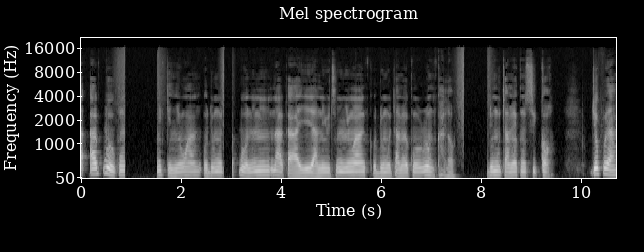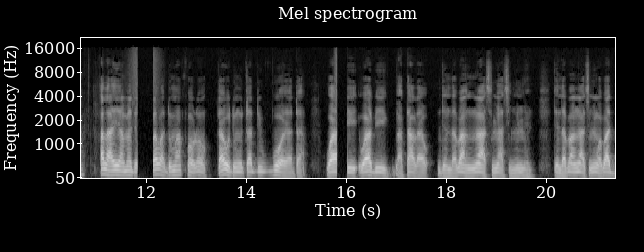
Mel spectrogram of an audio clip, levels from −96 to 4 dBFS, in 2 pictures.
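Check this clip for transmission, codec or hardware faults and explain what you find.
The speech has five wireless microphone squelch dropouts, at 0.62–1.72 s, 2.75–3.07 s, 7.44–8.28 s, 11.59–12.35 s and 15.74–16.04 s, with silences of 0.65, 0.17, 0.48, 0.32 and 0.22 s. Each time the FM signal fades, hiss rises briefly, the receiver's squelch mutes, and the voice returns. This shows as a broadband noise smear and then a blank gap in the waveform and spectrogram.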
